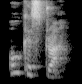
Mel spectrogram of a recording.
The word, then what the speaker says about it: orchestra: Orchestra. Orchestra. A pozor, ch se zase vysloví jako k. Orchestra.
